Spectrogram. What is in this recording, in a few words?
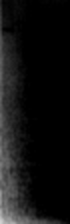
reverb bass drum sound c sharp key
